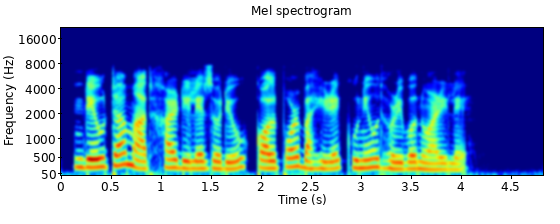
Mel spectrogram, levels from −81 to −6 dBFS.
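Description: No technical faults can be heard anywhere in the speech recording; the signal holds steady throughout without any break or disturbance.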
